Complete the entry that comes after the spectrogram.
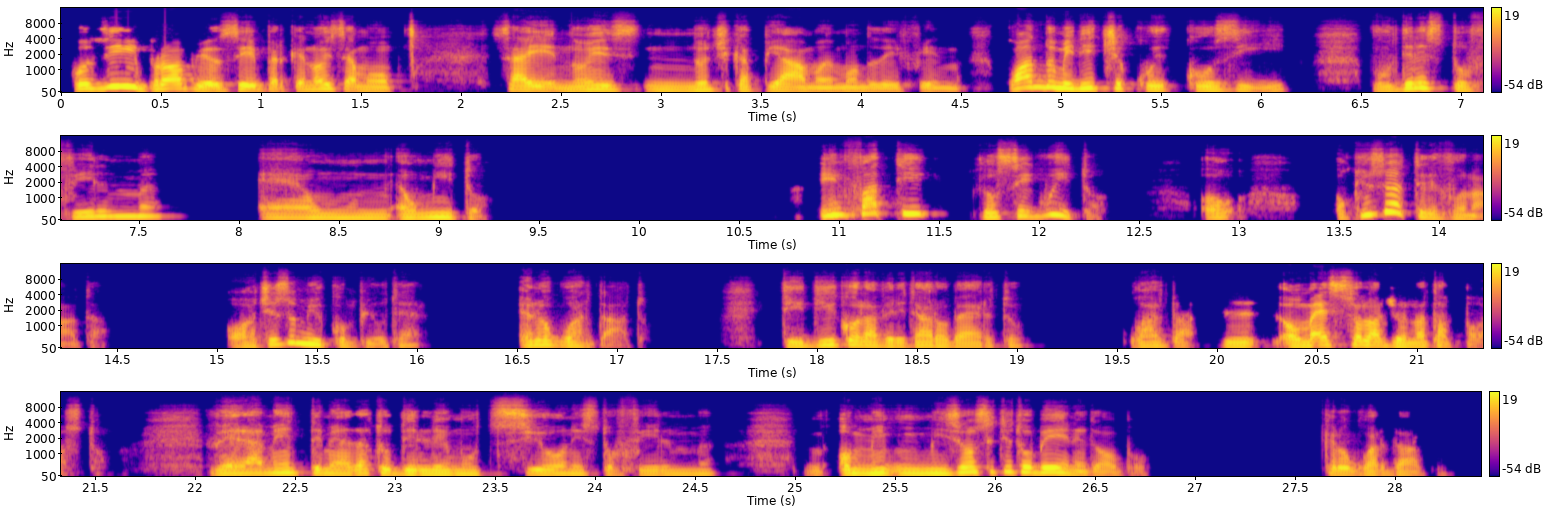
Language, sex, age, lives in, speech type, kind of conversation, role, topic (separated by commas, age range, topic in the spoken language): Italian, male, 40-44, Italy, conversation, unstructured, none, Come scegli un film da guardare quando hai tempo libero?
